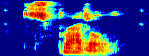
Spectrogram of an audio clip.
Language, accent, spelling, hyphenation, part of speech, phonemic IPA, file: English, Southern England, spraddle, sprad‧dle, verb / noun, /ˈspɹædl̩/, LL-Q1860 (eng)-spraddle.wav
- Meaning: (verb) 1. To spread apart (the legs) 2. To spread apart the legs of (someone or something) 3. To lie, move, or stand with legs spread; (noun) A manner of walking with the legs spread out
